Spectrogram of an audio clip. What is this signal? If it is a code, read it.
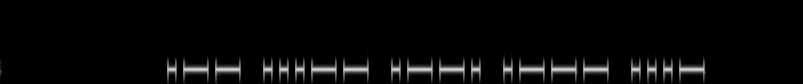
Morse code, heard as a keyed tone, about 15 wpm, 700 Hz. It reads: W3PJV
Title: USA Call Signs - 5 Characters - Repeated 3x - 15wpm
